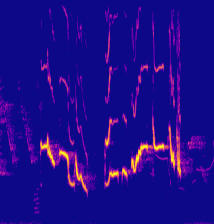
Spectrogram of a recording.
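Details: Oriental magpie-robin emptying its repertoire of fill phrases in an excited mood: loud, pure whistles that swoop downward, a brief silence, then a rapid rising string of chirps over a quiet background.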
